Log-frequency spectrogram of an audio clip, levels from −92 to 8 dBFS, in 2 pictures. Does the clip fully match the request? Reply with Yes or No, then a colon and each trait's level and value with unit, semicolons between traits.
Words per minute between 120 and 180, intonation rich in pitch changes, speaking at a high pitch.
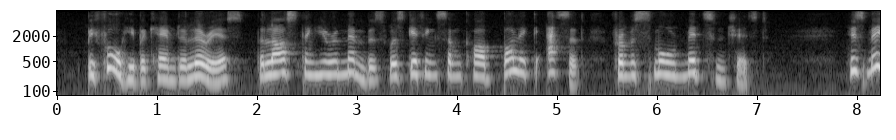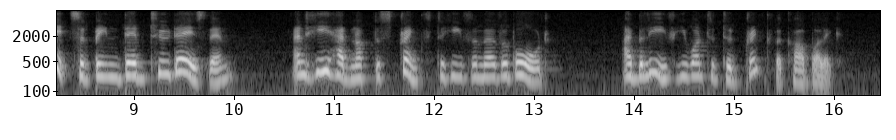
No: average, 165 wpm; average, 4.0 semitones; high, 225 Hz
